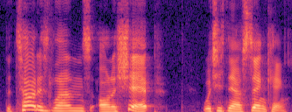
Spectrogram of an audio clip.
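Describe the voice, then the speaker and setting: A man with a high-pitched, very lively voice co-hosts a casual review show. His tone is smooth and clear, and his delivery is conversational. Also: normal speed, no echo. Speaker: podcast co-host.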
